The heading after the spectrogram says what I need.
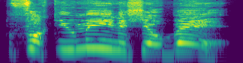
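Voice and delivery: high, loud angry yell; enraged boyfriend shouting; angry demand. Retold or imitated. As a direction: confront him, way up high. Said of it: "angry fiance confronts friend".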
